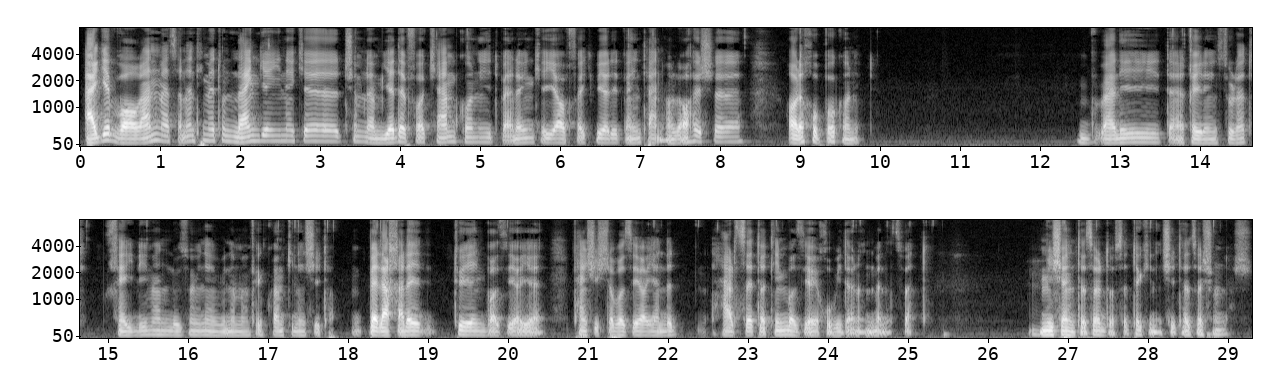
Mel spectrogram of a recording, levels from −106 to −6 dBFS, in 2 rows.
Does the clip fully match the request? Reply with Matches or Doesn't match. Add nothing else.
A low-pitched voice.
Matches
